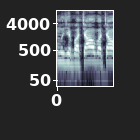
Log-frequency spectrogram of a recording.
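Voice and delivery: normal talking voice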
